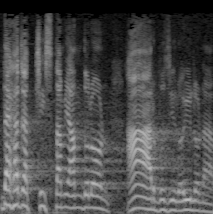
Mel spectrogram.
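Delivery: ordinary delivery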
